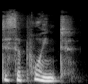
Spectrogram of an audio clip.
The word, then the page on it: disappoint: British English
